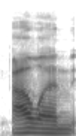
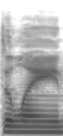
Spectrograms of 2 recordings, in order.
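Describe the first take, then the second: First: The name is said like the word Alan. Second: The name is said like the word Elaine. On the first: This is the official pronunciation. The speaker calls it right. "Alan is the actual correct, correct pronunciation" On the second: This is the familiar habitual pronunciation. The speaker calls it wrong. "which I've always pronounced Elaine"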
